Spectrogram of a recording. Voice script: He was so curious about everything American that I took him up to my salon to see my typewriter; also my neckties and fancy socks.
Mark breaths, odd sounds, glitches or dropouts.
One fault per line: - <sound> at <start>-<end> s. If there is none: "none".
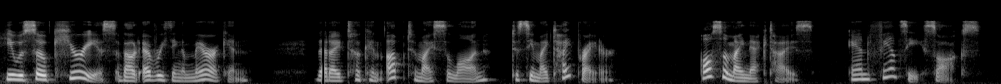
- dropout at 3.2-3.2 s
